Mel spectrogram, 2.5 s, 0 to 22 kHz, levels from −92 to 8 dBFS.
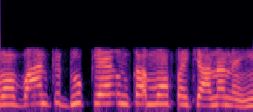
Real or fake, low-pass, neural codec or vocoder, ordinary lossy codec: real; 3.6 kHz; none; none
